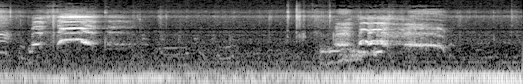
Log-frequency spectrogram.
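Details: Rooster crowing in a chicken coop on a sunny day while chickens scratch: a brief harmonic call near the start, then a longer drawn-out crow with a falling ending, over a steady low hum.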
